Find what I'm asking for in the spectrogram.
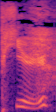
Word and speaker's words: Pugh: You in the office today were like, Florence Pugh? And I was like, no, Pugh. – No, I just mispronounced it.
